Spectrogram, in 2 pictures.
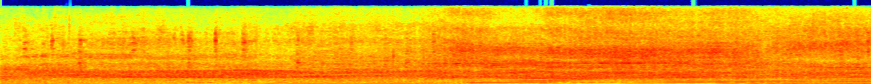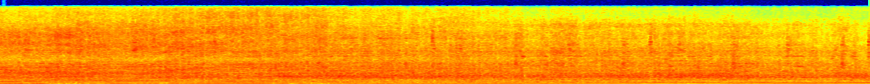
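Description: Four-cylinder car engine heard from inside the cabin at highway speed, with road and wind noise. About three seconds in the revs drop briefly and then jump up. They climb steadily for about eleven seconds, fall sharply at a gear change, then sag slowly.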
